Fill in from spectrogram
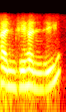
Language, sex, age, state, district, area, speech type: Punjabi, female, 30-45, Punjab, Amritsar, urban, conversation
